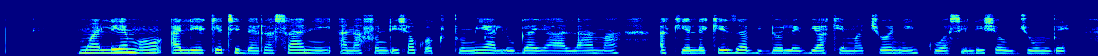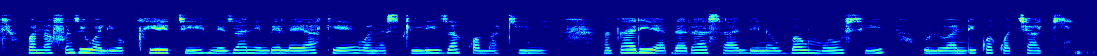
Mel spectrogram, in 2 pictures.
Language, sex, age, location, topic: Swahili, female, 25-35, Nairobi, education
